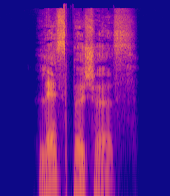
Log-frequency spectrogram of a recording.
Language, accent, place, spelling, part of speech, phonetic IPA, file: German, Germany, Berlin, lesbisches, adjective, [ˈlɛsbɪʃəs], De-lesbisches.ogg
- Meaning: strong/mixed nominative/accusative neuter singular of lesbisch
